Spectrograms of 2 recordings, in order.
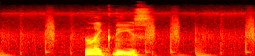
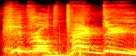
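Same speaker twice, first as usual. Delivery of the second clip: broadcast his shame with glee; gleeful shout; 7 semitones higher than usual. Real, not acted. Commentator mocks the poster to viewers, gleeful shout. Reacting to the post, laughing at him.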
